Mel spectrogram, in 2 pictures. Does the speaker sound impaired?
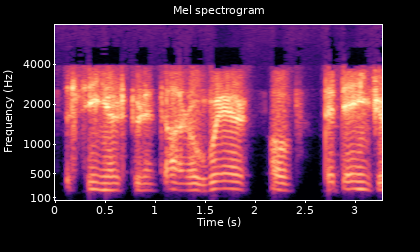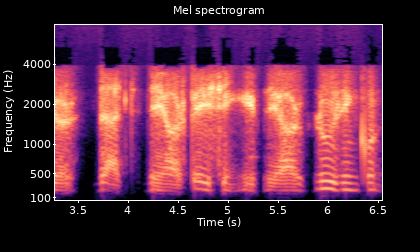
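Yes: Parkinson's disease; Parkinson's disease detected about 8 years ago; age 84, symptoms not detectable by others, daily yoga (teaches 2 hours, practices 1 hour), walks 3 miles.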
